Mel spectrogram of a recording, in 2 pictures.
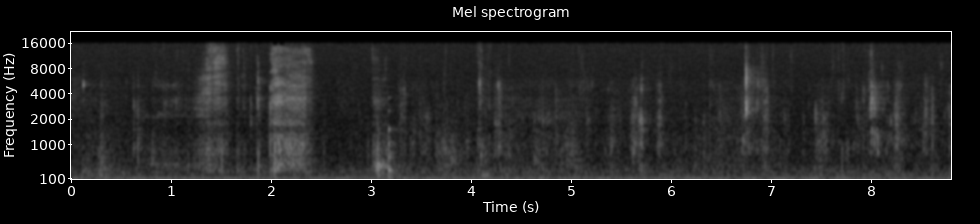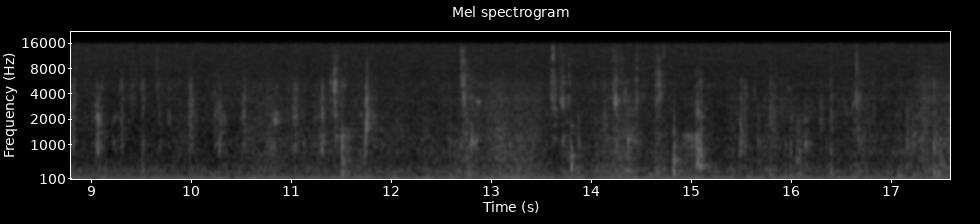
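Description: A person chewing a mouthful of gyudon, soft sliced beef, rice and egg, close to the microphone: faint mouth sounds with many small scattered clicks and a few louder smacks about two seconds in. A steady low electrical hum runs underneath.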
